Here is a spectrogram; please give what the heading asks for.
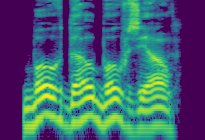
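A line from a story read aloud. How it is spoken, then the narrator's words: Sighing. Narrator (Russian): вздохнув, говорили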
